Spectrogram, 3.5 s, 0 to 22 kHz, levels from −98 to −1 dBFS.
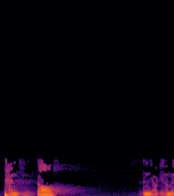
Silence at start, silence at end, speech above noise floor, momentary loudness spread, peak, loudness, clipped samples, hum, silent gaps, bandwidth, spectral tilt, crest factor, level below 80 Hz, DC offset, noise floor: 0.1 s; 0 s; 48 dB; 11 LU; -12 dBFS; -34 LUFS; under 0.1%; none; none; 4.4 kHz; -11.5 dB/octave; 22 dB; -62 dBFS; under 0.1%; -81 dBFS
